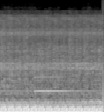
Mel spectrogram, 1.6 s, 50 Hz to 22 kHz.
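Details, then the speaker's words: Ford Fox-body Mustang V8, unknown-history stock engine, battery trickle-charged because the alternator doesn't charge; deep steady idle with a thin on-off whine over the exhaust, a squealing bad alternator that sounds like a supercharger. "I got it charging, trickle charging, because the alternator doesn't charge, and I think you'll hear the alternator squealing anyway."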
